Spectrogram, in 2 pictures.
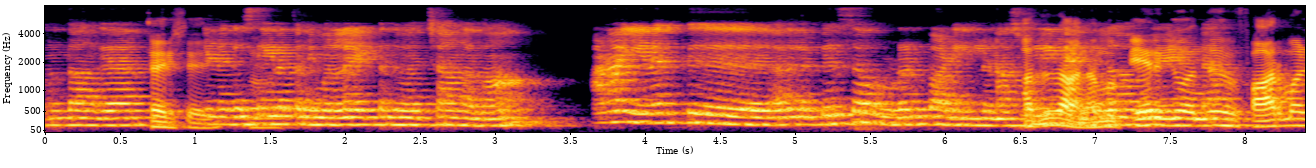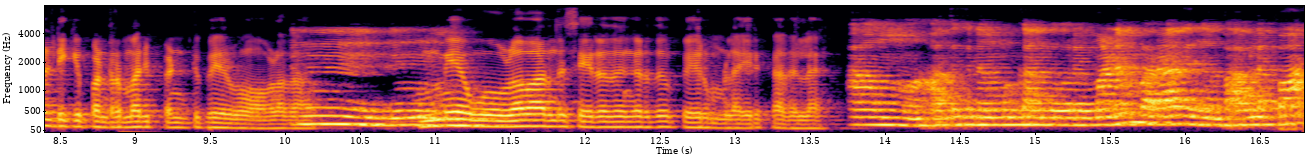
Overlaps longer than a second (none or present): present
